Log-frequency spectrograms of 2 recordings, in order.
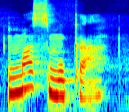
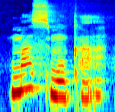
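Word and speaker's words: ما اسمكَ: in modern standard arabic mas moki mas moki to address a woman and masmuka masmuka to address a man ma is what ism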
